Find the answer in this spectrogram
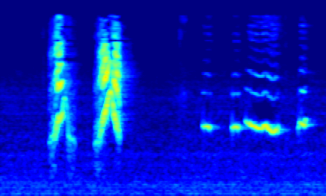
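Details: Several cockatiels singing happily: two harsh, sweeping calls, then a run of short, level whistles that rise slightly, repeated at uneven intervals.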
